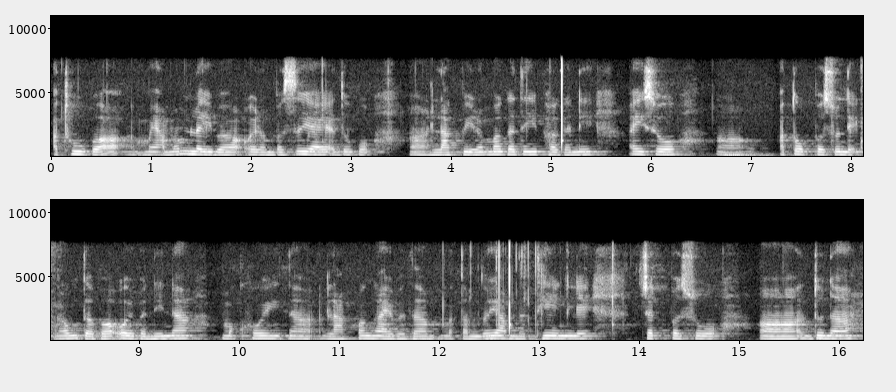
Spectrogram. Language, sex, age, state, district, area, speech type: Manipuri, female, 30-45, Manipur, Thoubal, rural, spontaneous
